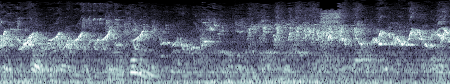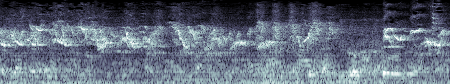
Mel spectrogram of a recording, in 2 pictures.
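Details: Greater green leafbird bought at Kepanjen market two months earlier and now a contest winner, singing a dense run of varied high chirps and trills, with speech and background noise throughout.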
